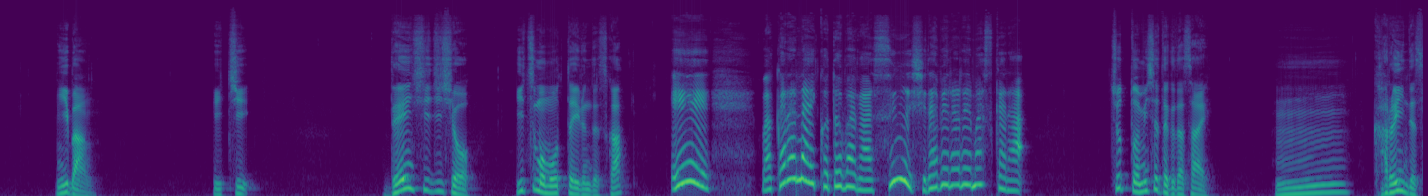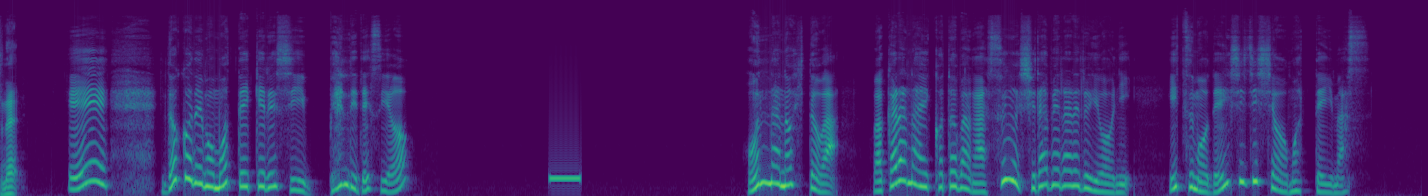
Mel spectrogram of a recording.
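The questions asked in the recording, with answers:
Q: 女の人はわからない言葉がすぐ調べられるようにいつも電子辞書を持っています。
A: ○(正しい)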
